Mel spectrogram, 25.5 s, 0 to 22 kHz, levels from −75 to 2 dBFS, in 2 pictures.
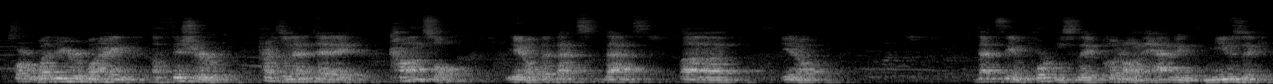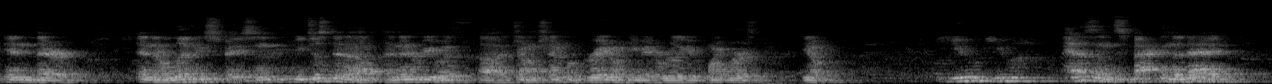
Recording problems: off-mic speech; far
room echo; noticeable; dies away in 0.7 s
murmuring crowd; faint; throughout; 20 dB below the speech

